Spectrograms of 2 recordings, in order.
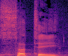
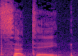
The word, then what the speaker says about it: Sati: important you know the word Sati in Sanskrit it's spelled s-a-t-i long eye that word Sati comes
